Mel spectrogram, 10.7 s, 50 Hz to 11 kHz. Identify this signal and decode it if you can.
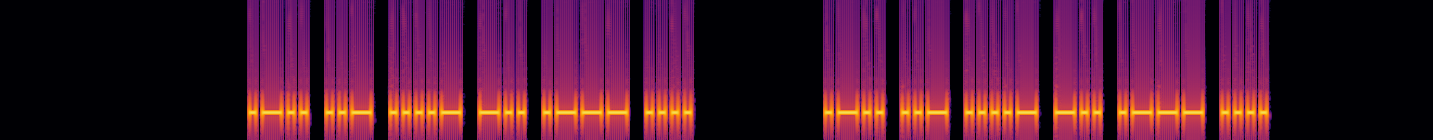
Morse code, heard as a keyed tone, about 25 wpm, 700 Hz. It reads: LU4DJH LU4DJH
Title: DXCC-100 Call Signs - 6 Characters - Repeated 2x - 25wpm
